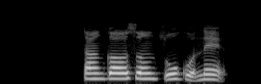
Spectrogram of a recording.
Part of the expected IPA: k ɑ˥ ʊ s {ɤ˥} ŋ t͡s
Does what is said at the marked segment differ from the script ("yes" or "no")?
no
